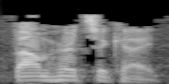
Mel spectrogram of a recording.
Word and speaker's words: Barmherzigkeit: Barmherzigkeit? – Yeah, Barmherzig. Barmherzigkeit.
